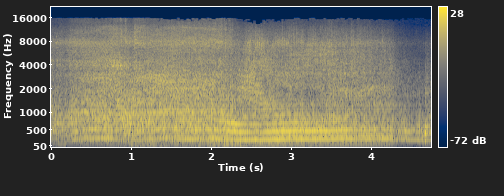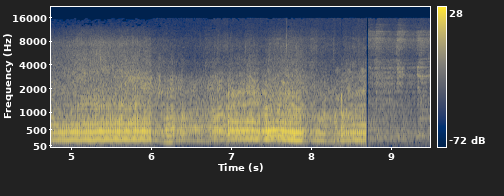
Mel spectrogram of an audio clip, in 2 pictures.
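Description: Historic rally car passing at speed on a snowy stage road: a loud rush of engine and tyres as it goes by, then its engine note fading as it drives away, the revs rising and dropping several times.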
